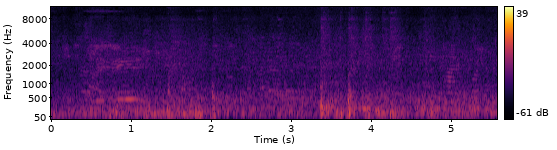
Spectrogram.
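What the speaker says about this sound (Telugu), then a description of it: "సో వరంగల్ స్టేషన్ నుండి అయితే మన ట్రైన్ అయితే బయలుదేరిపోయింది." Passenger train pulling out of Warangal station and running along the tracks, a steady rumbling roar with a few louder rattling clacks, heard from inside a coach.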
